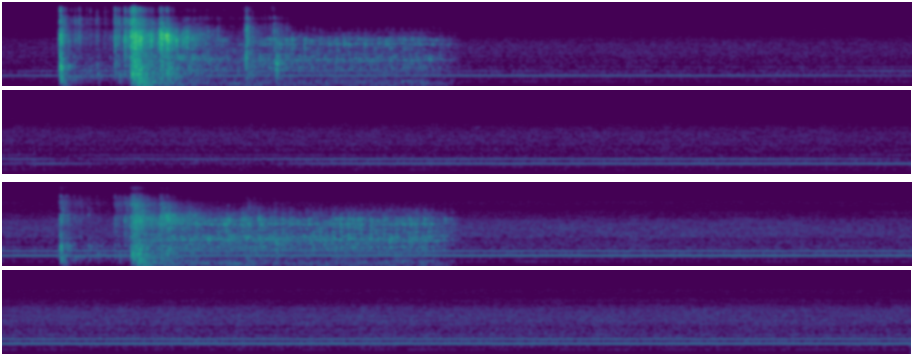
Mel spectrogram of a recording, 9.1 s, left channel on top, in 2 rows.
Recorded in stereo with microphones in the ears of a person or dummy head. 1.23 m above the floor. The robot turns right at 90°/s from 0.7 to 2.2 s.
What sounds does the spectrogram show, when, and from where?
0.3 s a crack: 45° left (ahead or behind), 0.8 m; by 1.5 s 65° left (ahead or behind), 0.8 m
